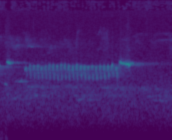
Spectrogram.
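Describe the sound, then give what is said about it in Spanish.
A sepia-brown wren's song, recorded in Caldas, Risaralda or Nariño, Colombia: a rapid, even trill of repeated notes lasting about a second, framed by brief high whistled notes at the start and end, with faint background hiss. “El trino del cucarachero sepia forma parte del Banco de Sonidos de Aves Colombianas recopilado por el Instituto von Humboldt y la Universidad de Cornell.”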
